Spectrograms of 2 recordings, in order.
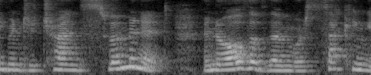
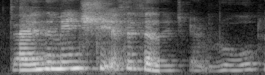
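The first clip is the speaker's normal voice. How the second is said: dramatic narration; 14 dB louder than usual. A narrator's reading.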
